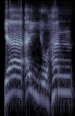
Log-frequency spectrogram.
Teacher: হা সরাসরি নুনকে ধরবে কারণ এটা হামজাতুল ওয়াসল।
